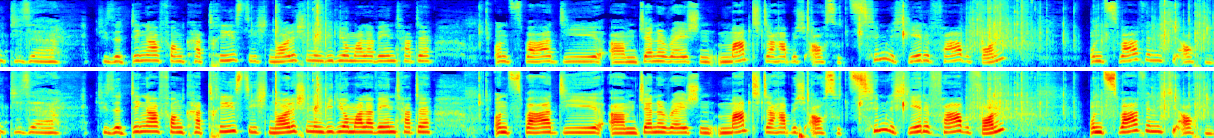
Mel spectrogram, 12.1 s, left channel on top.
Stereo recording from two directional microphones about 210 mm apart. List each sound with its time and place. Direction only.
0.3 s speech: 45° right (ahead or behind)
